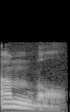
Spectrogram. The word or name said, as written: umbel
